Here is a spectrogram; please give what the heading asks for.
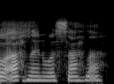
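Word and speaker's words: أهلاً وسهلاً: So you would only not pronounce the one that's at the end of the sentence, right? Yes. Yes. So ahlan wa sahla.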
